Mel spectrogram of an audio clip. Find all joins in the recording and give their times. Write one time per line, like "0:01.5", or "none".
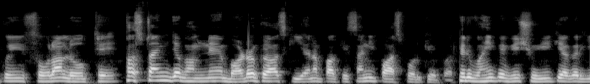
0:01.2
0:04.5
